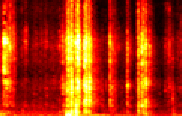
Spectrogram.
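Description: A deck of tarot cards handled and shuffled in the hands: two short bursts of card rustle and snap, one about a second in and a shorter one near the end.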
